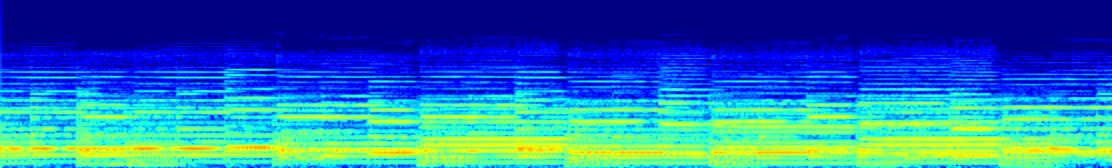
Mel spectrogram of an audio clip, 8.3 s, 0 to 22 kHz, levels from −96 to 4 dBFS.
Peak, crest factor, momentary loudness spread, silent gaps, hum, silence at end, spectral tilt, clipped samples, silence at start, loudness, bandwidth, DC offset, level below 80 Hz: -16 dBFS; 12 dB; 3 LU; none; none; 0 s; -8 dB/octave; under 0.1%; 0 s; -29 LUFS; 6.8 kHz; under 0.1%; -58 dBFS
